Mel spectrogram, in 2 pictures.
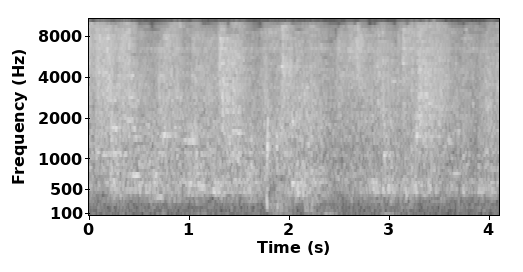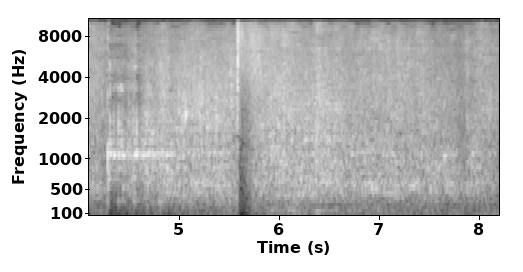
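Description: Tenpin bowling alley din: balls rolling and pins clattering on many lanes, with a crowd chattering. Partway through, a bowler's ball rolls down the lane and crashes into the pins.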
